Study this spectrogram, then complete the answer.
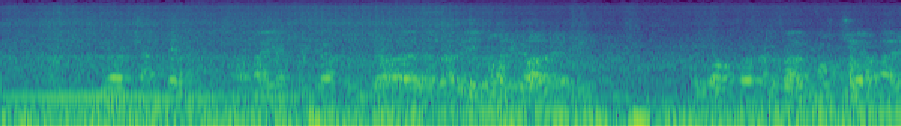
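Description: Dishes clink as a plate is set on a table.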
